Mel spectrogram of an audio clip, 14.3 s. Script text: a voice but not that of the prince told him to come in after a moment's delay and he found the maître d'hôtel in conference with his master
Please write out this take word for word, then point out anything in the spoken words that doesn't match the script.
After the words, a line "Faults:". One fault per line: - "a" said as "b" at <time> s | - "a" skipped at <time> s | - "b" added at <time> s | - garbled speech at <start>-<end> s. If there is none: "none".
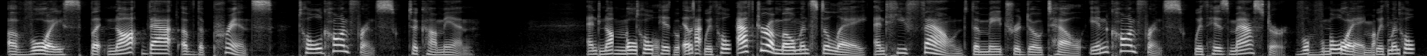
a voice but not that of the prince told conference to come in [garbled] after a moment's delay and he found the maître d'hôtel in conference with his master [garbled]
Faults:
- "him" said as "conference" at 3.2 s
- garbled speech at 5.8-7.3 s
- garbled speech at 12.9-14.1 s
